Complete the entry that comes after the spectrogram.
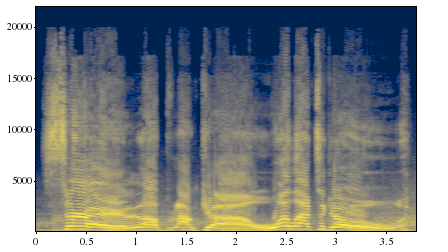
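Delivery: drawn-out mock announcer shout; quoting Marco Balbonera. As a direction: stretch it like a hyped announcer. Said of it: "to quote Marco Balbonera".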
